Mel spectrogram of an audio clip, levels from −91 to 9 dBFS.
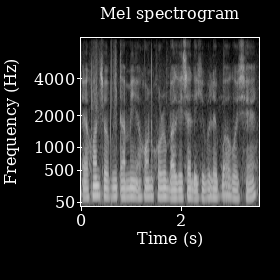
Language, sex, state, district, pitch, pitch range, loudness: Assamese, male, Assam, Kamrup Metropolitan, 110 Hz, 100-115 Hz, -21 LUFS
